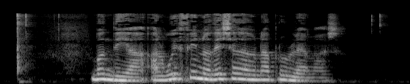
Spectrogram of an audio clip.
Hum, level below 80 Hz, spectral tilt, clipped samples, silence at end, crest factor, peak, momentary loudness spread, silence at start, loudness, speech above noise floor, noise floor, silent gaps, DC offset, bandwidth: none; -62 dBFS; -4.5 dB/octave; under 0.1%; 0.75 s; 18 dB; -4 dBFS; 16 LU; 0.15 s; -19 LUFS; 28 dB; -46 dBFS; none; under 0.1%; 11.5 kHz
